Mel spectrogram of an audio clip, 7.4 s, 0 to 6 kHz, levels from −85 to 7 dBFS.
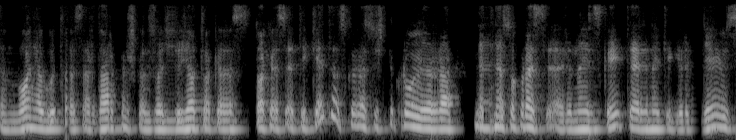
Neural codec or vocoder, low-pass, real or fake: none; 5.4 kHz; real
